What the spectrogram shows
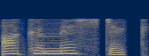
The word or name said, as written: Occamistic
